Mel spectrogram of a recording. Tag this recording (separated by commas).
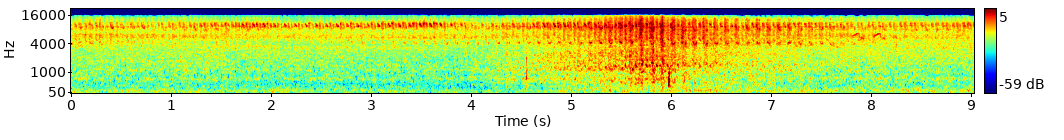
bird wings flapping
